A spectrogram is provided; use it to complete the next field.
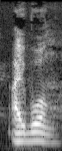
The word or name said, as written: aivuong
